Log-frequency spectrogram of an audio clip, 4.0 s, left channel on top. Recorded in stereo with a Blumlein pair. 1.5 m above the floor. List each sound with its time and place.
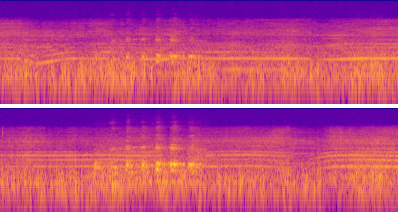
0.9 s laughter: 25° right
